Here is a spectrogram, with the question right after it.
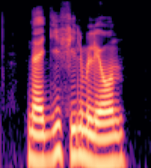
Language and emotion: Russian, neutral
